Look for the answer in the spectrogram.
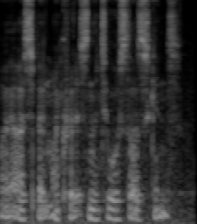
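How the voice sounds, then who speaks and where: A man's voice: medium pitch, fast talker, gravelly, bright, forceful tone, slight background noise. A man hosting a gaming video with casual, unscripted commentary. He is chatty and hesitant, thinking aloud and dropping wry asides.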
